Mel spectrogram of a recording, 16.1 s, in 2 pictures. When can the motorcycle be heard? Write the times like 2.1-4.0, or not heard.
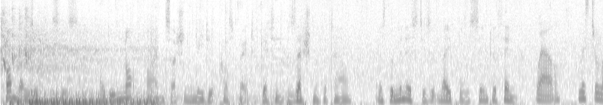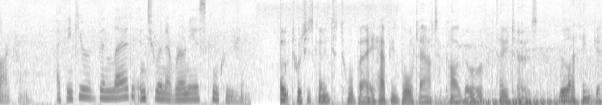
0.0-2.1, 13.6-15.9.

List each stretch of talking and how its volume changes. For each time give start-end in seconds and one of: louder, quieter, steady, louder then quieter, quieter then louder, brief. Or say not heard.
0.1-16.0 louder.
